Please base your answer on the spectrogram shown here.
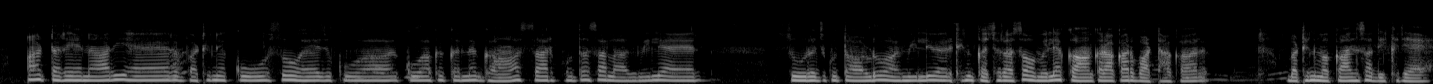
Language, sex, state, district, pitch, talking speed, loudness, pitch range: Marwari, female, Rajasthan, Churu, 185 Hz, 180 wpm, -32 LUFS, 175-195 Hz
